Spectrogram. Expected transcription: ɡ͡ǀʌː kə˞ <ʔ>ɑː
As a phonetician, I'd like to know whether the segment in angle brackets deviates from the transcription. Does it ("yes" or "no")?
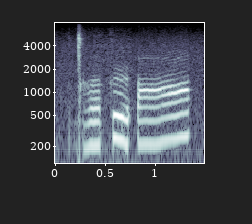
no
